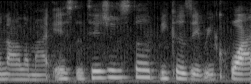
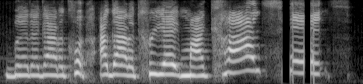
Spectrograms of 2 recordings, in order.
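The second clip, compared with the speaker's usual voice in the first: emphatic declaration; 10 semitones higher, 10 dB louder than usual. Real, not acted. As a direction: proclaim it like a personal mission. Insists on making content.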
